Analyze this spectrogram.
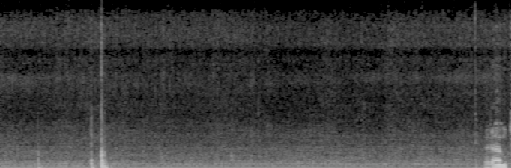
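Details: Honey bees in a hive opened to take honey, with frames heavy from their work; a low, steady droning hum runs throughout, broken by a few sharp knocks and a brief human voice at the end.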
